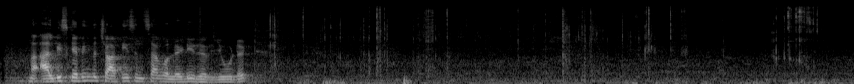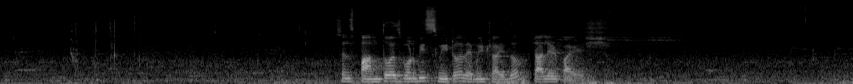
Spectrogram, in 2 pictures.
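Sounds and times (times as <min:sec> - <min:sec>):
person chewing: 0:07.7 - 0:08.3.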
